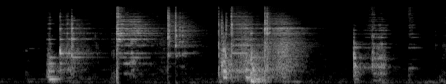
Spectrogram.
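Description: Steel wrenches clanking and ringing against a table saw's arbor nut and stacked dado head as the nut is tightened and the wrenches are lifted away: several separate metallic clanks, each with a short ringing tail.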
